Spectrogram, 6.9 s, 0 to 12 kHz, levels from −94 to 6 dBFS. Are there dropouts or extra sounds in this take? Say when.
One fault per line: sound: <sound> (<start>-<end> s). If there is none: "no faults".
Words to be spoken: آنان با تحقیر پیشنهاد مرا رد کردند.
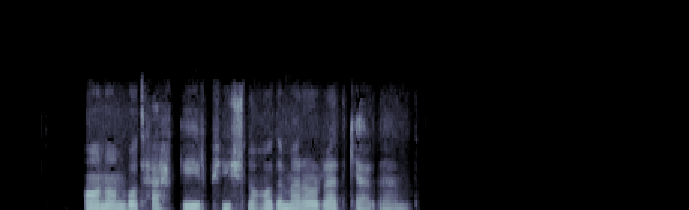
no faults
